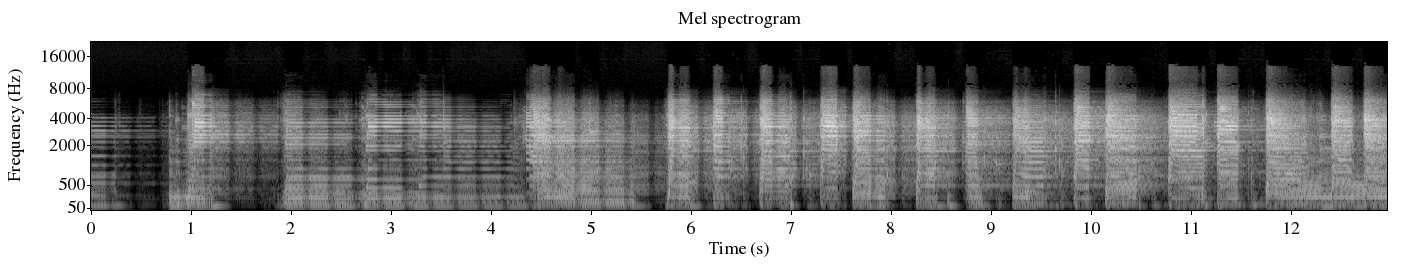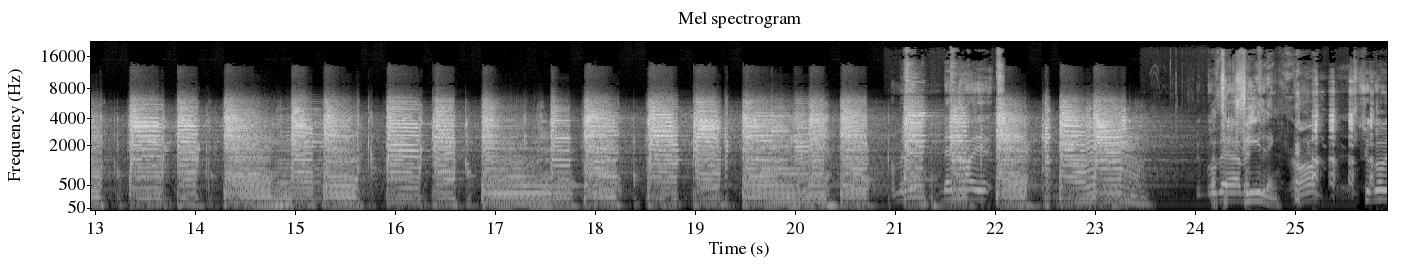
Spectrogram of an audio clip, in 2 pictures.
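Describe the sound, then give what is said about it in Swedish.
An electric guitar plays through an effects pedal and amp, washed in heavy reverb, with loud, busy picked and strummed notes running continuously before trailing off at the end. “Och mycket reverb.”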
